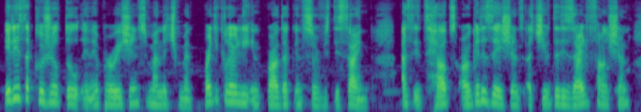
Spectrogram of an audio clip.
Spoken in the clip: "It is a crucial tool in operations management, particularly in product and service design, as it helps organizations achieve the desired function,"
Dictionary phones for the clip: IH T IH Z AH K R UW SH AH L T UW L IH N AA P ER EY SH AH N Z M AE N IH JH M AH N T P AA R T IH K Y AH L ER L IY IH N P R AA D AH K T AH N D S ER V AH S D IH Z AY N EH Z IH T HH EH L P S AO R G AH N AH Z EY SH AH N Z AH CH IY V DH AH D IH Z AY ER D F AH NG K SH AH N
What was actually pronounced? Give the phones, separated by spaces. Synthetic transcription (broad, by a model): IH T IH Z AH K R UW SH AH L T UW L IH N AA P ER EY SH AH N S M AE N IH JH M AH N T P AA R T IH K Y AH L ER L IY IH N P R AA D AH K T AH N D S ER V AH S D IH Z AY N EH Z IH T HH EH L P S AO R G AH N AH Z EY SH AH N S AH CH IY V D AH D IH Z AY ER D F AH NG K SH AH N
